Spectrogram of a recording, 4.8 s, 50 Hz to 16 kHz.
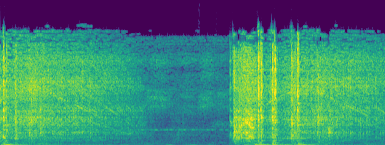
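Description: A 1982 Toyota Cressida running on bad gas cranks for a couple of seconds, then catches and roars loudly with a few sharp revs up close.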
